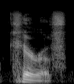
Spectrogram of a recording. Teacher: it has an accent on the second last syllable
